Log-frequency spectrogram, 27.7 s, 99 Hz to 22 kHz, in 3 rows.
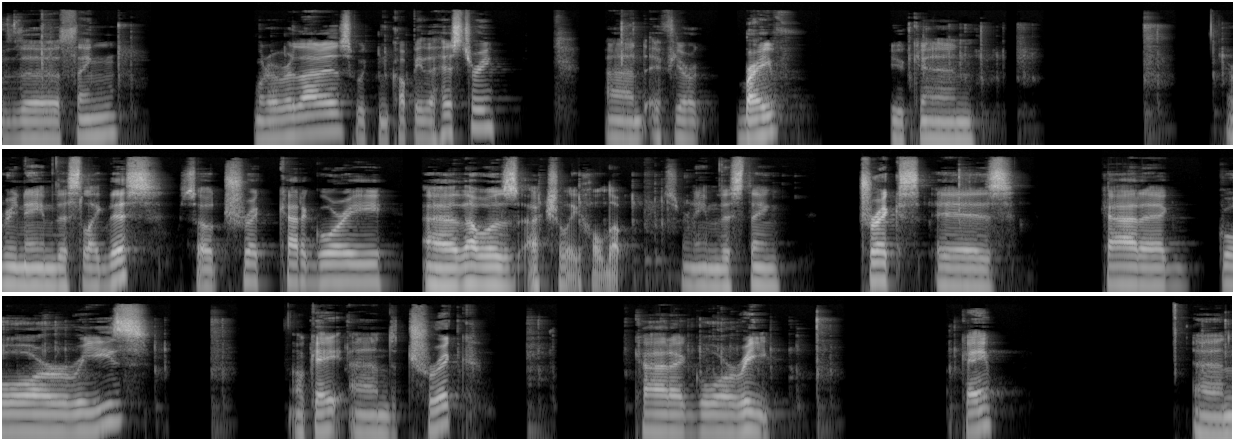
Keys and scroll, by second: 2.1 ctrl+s, 2.2 ctrl+c, 2.9 ctrl+v, 4.6 ctrl+alt+shift+j, 9.2 ctrl+s, 12.9 ctrl+z, 14.0 ctrl+s, 16.4 ctrl+alt+shift+j, 19.8 ctrl+s, 22.4 Escape, 22.4 ctrl+alt+shift+j, 24.3 ctrl+s, 25.3 ctrl+alt+shift+l, 25.6 ctrl+s, 27.6 ctrl+s.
